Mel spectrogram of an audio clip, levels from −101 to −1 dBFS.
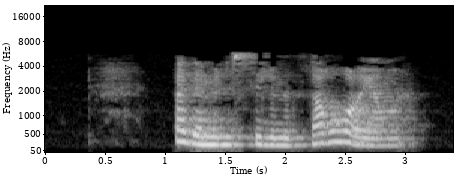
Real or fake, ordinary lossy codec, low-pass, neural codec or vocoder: fake; MP3, 24 kbps; 7.2 kHz; vocoder, 24 kHz, 100 mel bands, Vocos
